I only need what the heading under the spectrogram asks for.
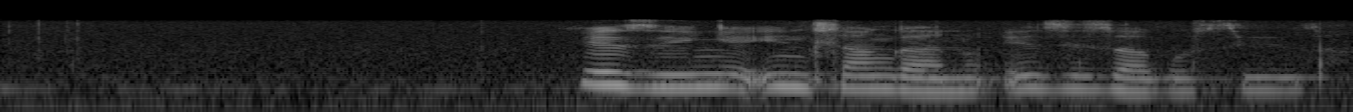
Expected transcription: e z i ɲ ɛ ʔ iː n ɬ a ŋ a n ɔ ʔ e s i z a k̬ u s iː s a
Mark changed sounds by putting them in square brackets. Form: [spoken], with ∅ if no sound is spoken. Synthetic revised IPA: e z i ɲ ɛ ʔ iː n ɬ a ŋ a n ɔ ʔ e [z] i z a k̬ u s iː [z] a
